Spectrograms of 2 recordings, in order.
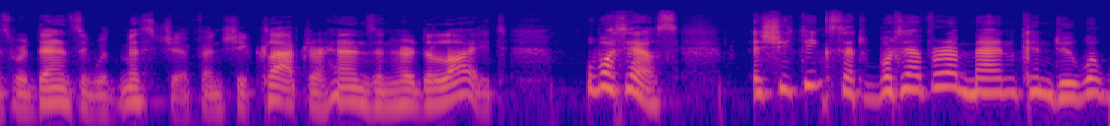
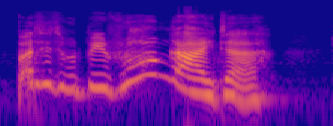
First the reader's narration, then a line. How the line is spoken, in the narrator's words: she cried at last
